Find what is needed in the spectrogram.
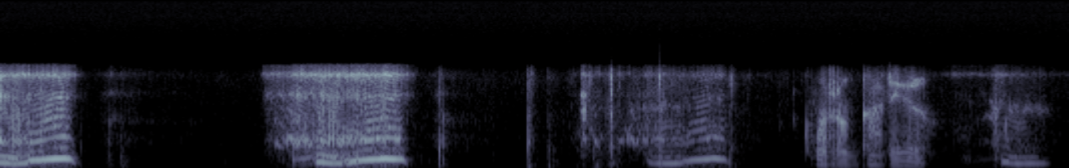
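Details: Dog snoring during sleep, keeping someone awake: two loud, buzzing, voiced snores, then brief talk in the room.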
